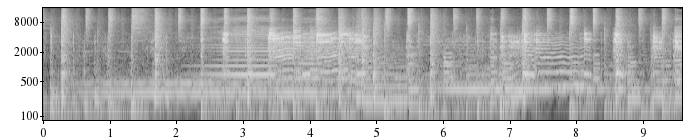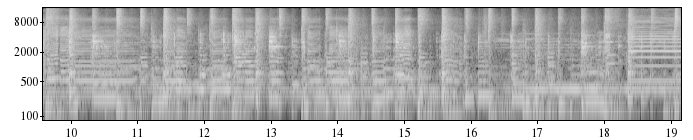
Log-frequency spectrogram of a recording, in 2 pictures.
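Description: Live rock band playing an instrumental passage of a neo-reggae tune: electric guitar to the fore over a steady drum beat.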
